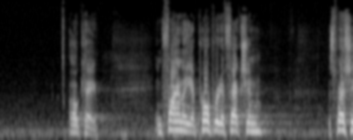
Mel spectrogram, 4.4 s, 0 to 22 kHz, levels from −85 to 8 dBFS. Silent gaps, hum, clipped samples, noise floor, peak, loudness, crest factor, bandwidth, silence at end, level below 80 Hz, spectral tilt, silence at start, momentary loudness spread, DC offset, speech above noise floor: none; none; under 0.1%; -51 dBFS; -4 dBFS; -19 LUFS; 16 dB; over 20 kHz; 0 s; -64 dBFS; -4.5 dB/octave; 0.85 s; 15 LU; under 0.1%; 33 dB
